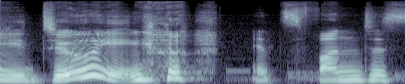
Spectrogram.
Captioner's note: chuckles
